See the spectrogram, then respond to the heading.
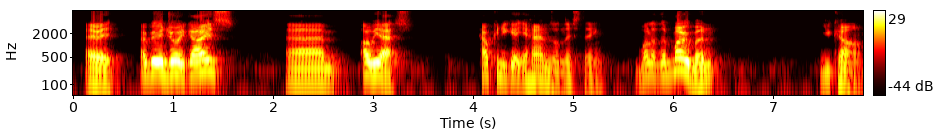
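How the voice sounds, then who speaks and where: A man with a British accent at a moderate pace, fairly high in pitch, with very wide pitch swings and long, frequent pauses. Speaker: gaming YouTuber. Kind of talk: gameplay commentary. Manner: casual.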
